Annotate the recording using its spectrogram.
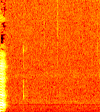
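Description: Near silence with room tone and a single faint click about half a second in.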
